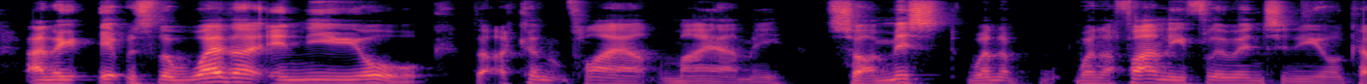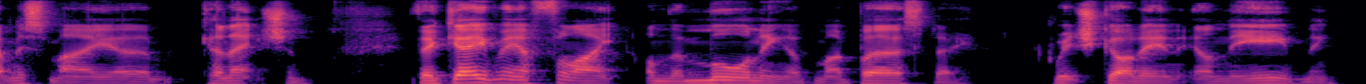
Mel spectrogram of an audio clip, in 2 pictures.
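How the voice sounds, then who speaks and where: Someone with an English accent speaks at a moderate pace, with ordinary pitch variation and big swings in loudness. The recording is very clean, with a silent background. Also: man, fairly low pitch for a man. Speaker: football podcast co-host. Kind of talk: casual chat.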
